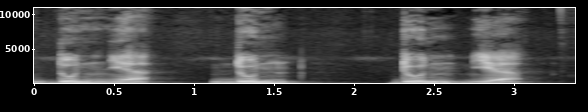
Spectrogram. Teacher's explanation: So they are saying you should rather make izhar of the mim, of the noon sakina, read the noon sakina clearly. You would not make idgham, you will not make any nasal sound, but rather read it clearly.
